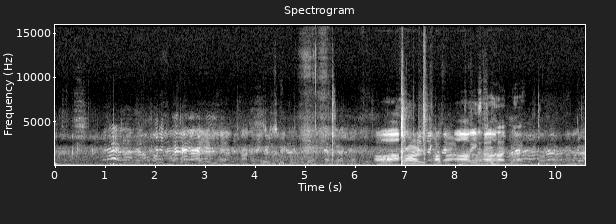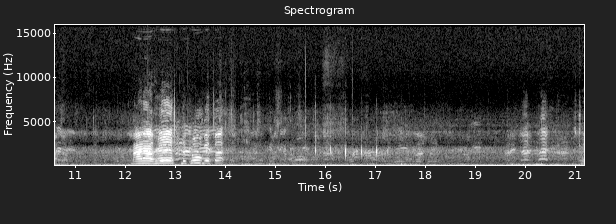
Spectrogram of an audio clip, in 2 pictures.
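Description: Young players shout loudly to each other outdoors, some distance away.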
